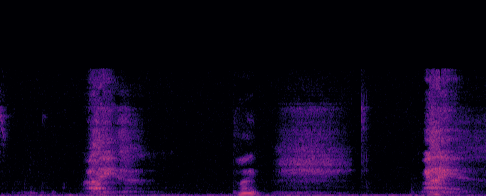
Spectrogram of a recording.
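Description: A woman breathes out deeply and slowly.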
